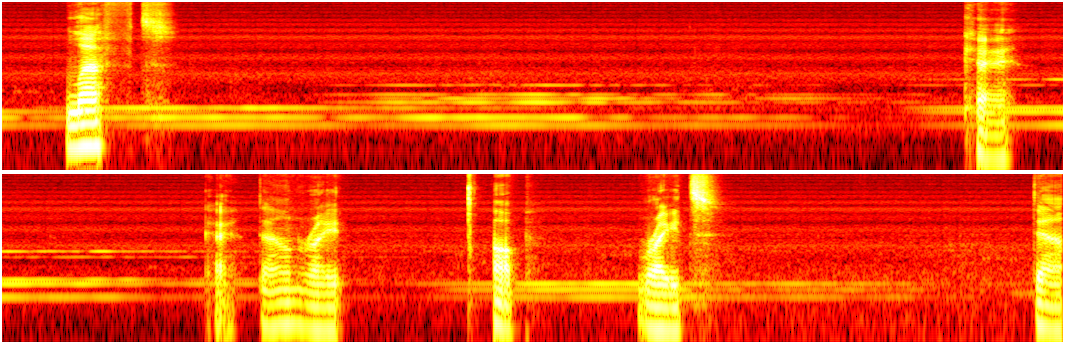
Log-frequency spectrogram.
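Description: A man speaks with animation into a nearby microphone, in short bursts.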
